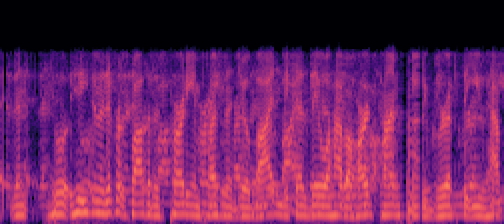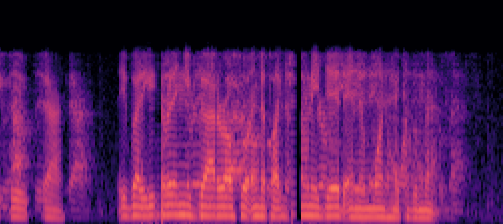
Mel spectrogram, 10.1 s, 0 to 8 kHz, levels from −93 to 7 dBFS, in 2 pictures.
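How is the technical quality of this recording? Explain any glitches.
The recording is marred by a constant acoustic echo and four short dropouts from packet loss.

Echo with no canceller runs through the whole clip. The far end's loudspeaker feeds back into its microphone, and nothing subtracts it, so every phrase returns about a third of a second later, roughly 9 dB quieter, sounding thinner. On a waveform each burst of speech has a smaller trailing copy. On a spectrogram the harmonic patterns repeat faintly, shifted to the right.

Packet loss with pitch repetition occurs at 0.43–0.55 s, 3.96–4.22 s, 6.45–6.65 s and 7.95–8.04 s. Missing audio (60, 180, 120 and 90 ms) was filled by repeating the last pitch cycle and fading it over about 50 ms. The brief gaps at 0.43 s sound like a buzzy, held tone. The longer runs, up to 60 ms at 3.96 s, fade toward silence before speech cross-fades back. 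A spectrogram shows flat, frozen harmonic stripes that dim into gaps.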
